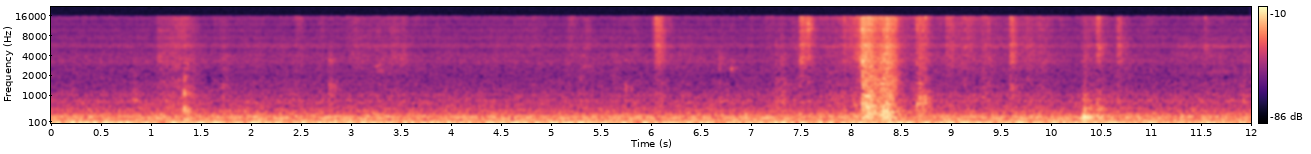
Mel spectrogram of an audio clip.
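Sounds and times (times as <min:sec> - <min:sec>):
steady low hum: 0:00.0 - 0:12.0
rustling scrape: 0:07.3 - 0:10.8.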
